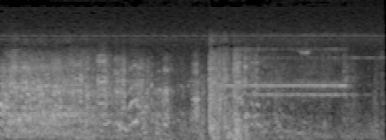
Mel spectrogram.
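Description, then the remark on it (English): A telephone next door rings with a steady electronic tone, slightly muffled, over a busy background of voices and clatter that dominates the first half. “It's the phone next door.”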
